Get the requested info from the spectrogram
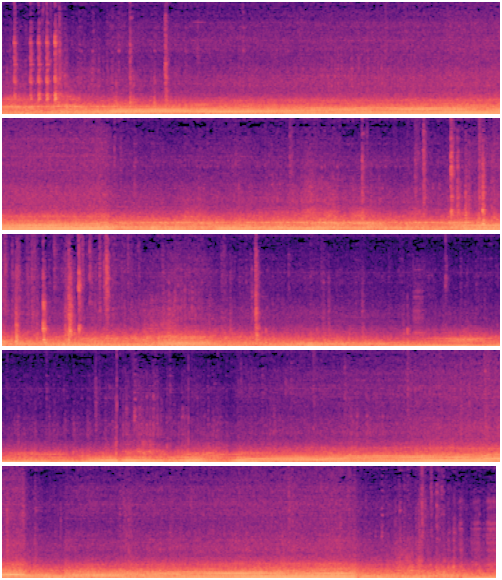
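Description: Renault Clio RS four-cylinder engine heard from inside the cabin under hard track driving: the revs climb for several seconds at a time and then fall away, over and over, as the car is driven through the gears and corners.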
